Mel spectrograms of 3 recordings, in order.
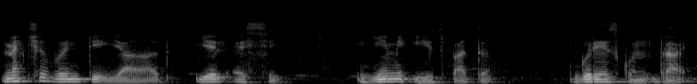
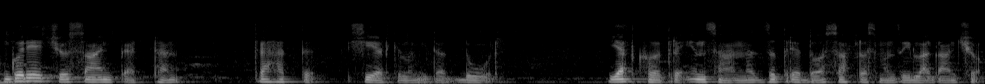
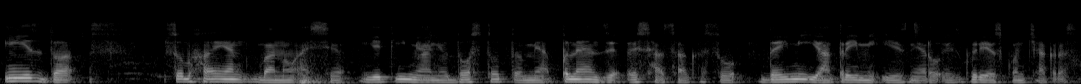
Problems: background sounds at intervals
